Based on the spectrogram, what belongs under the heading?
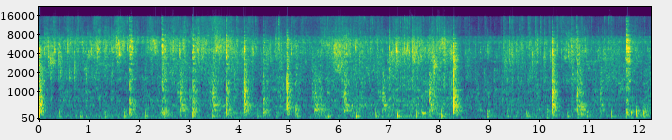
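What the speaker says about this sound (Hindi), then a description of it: "मैं कढ़ाई में तेल डाल दी हूँ और तेल मेरा हीट हो चुका है। तो मैं डाल देती हूँ छानने के लिए फुल्की को" Phulki, the puffed shells for pani puri, fry in hot oil in a kadhai with a loud bubbling sizzle, broken by repeated scraping and clanking of a stirring spoon against the pan, close up and without talk.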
